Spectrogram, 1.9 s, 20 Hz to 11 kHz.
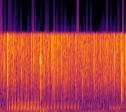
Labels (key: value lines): label: biophony, croak
recorder: SoundTrap 500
